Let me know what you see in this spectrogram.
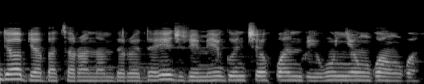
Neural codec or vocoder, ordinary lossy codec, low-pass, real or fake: none; none; 7.2 kHz; real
